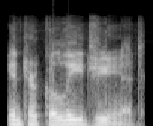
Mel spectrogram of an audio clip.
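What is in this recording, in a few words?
"Intercollegiate", American English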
